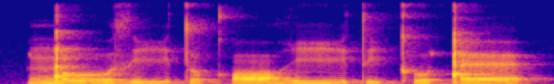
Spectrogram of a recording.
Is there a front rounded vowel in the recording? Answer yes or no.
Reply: no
